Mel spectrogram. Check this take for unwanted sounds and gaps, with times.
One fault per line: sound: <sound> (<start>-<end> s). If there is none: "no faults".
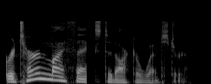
sound: dropout (0.9-1.0 s)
